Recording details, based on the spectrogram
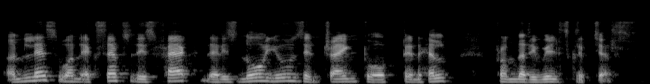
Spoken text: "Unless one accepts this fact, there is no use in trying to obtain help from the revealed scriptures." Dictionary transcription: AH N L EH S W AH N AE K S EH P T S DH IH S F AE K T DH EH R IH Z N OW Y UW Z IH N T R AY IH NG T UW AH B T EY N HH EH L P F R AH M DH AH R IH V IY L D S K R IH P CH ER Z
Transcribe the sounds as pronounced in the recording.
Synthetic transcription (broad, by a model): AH N L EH S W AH N AE K S EH P T S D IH S F AE K T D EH R IH Z N OW Y UW Z IH N T R AY IH NG T UW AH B T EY N HH EH L P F R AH M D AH R IH V IY L D S K R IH P CH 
